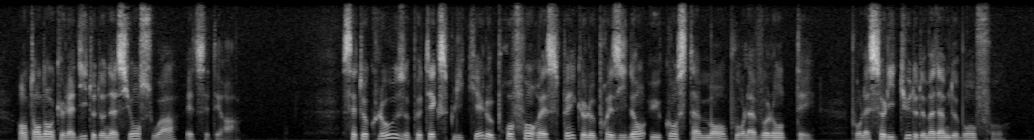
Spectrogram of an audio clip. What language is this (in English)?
French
